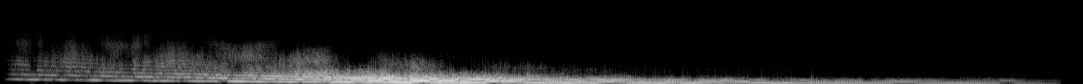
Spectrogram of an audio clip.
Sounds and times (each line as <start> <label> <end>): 0.1 Plane flyby 6.9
